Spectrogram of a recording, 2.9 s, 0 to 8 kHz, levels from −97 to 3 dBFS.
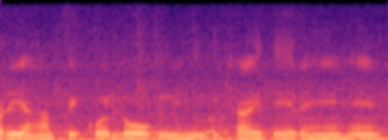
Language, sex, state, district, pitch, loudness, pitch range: Hindi, male, Arunachal Pradesh, Lower Dibang Valley, 130 Hz, -15 LUFS, 130-135 Hz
